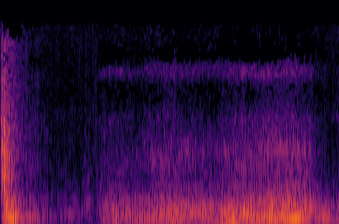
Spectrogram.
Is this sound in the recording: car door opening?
yes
